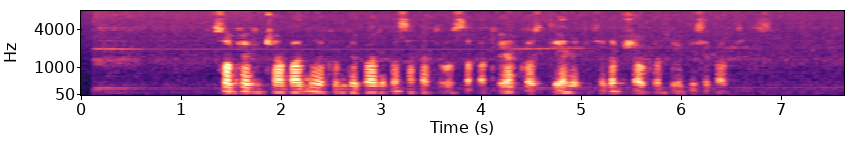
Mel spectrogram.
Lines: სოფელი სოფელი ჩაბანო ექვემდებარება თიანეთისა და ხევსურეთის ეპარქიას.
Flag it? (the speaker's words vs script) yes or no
yes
